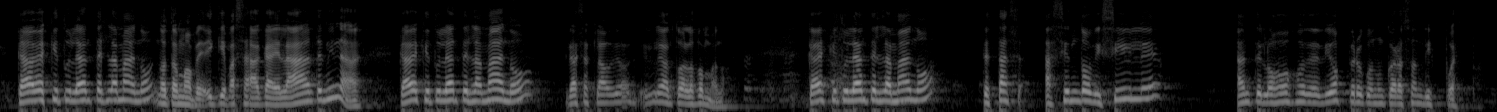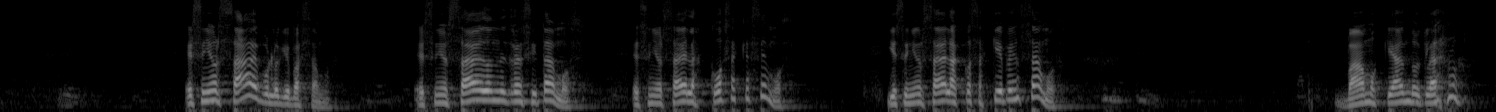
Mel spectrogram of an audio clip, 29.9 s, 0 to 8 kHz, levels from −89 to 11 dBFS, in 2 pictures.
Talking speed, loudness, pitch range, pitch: 170 wpm, -41 LUFS, 140-215 Hz, 175 Hz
